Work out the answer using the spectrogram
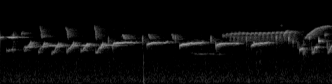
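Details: Spanish Timbrado canary, Piala Raja champion in March 2014, singing a run of quick descending chirped notes. These lead into fast buzzy rolls and a loud rising flourish at the close.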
